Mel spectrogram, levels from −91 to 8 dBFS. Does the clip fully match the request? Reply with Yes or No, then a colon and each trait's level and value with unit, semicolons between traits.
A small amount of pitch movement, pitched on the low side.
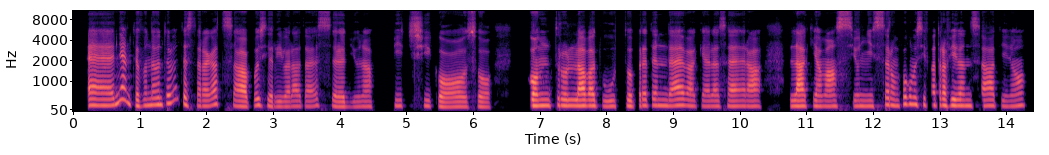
No: narrow, 2.2 semitones; medium, 185 Hz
